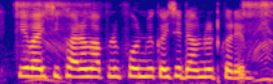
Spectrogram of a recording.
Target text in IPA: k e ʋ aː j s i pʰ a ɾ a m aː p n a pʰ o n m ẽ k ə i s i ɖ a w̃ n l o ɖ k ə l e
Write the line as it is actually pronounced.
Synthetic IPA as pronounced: k e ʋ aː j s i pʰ a ɾ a m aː p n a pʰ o n m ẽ k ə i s e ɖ a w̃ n l o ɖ k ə ɾ e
